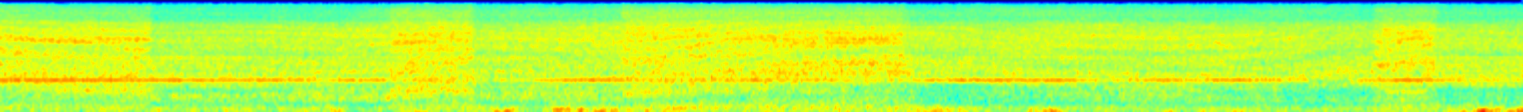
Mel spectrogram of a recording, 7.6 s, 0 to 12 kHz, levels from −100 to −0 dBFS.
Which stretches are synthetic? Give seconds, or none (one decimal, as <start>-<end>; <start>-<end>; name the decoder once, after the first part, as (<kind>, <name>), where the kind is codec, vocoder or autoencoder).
3.4-5.3 (vocoder, BigVGAN v2)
